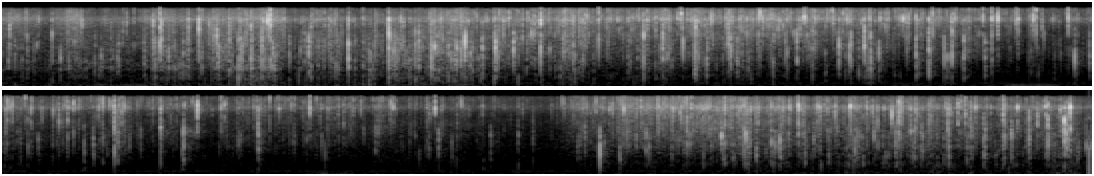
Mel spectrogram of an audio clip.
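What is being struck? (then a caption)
Plastic mailer pouch. An iridescent, embossed holographic plastic mailer pouch is crumpled by hands and scratched with long nails, making dense, bright crinkling full of sharp crackles and clicks. The crinkling eases into a quieter, sparser stretch partway through before building back up, with a faint steady low hum underneath.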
